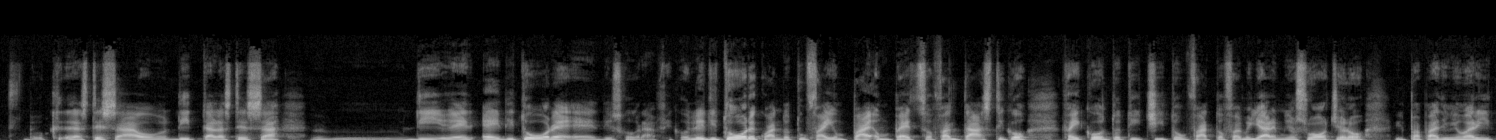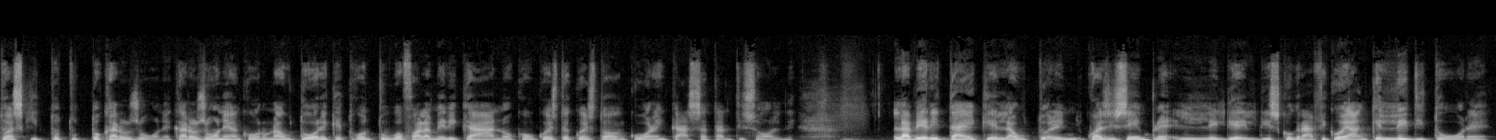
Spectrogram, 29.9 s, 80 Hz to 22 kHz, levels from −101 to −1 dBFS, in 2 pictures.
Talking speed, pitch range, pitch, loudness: 135 wpm, 135-155 Hz, 145 Hz, -29 LUFS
